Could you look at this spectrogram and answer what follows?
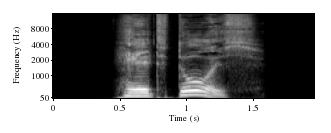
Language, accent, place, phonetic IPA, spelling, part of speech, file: German, Germany, Berlin, [ˌhɛlt ˈdʊʁç], hält durch, verb, De-hält durch.ogg
- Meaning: third-person singular present of durchhalten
